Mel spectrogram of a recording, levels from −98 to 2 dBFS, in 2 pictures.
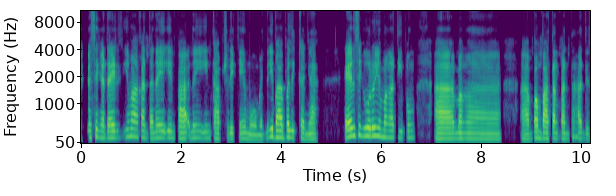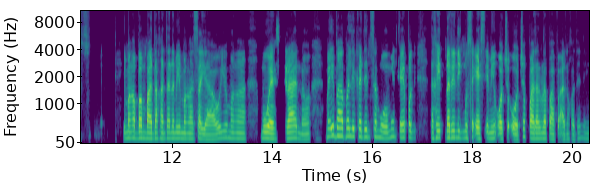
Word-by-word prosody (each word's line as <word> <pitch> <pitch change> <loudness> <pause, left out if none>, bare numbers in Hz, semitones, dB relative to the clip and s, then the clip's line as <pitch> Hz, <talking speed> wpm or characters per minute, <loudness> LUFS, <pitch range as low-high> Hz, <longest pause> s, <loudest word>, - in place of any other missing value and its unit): Kasi 165 +3 -2
nga 155 - +2
dahil 155 +1 +2
yung 185 +2 -3
mga 185 -1 +2
kanta 150 -4 -1
naiinpa 155 -2 0
nai-encapsulate 145 -3 -5
niya 140 - -3
yung - - -7
moment, 115 -1 -5
naibabalik 165 0 +2
ka 140 - -3
niya. 125 0 -4 0.5
Kaya 190 +3 +7
siguro 205 -1 +3
yung 200 -3 0
mga 170 -1 0
tipong, 160 +1 -10 0.4
ah, 130 0 +4
mga, 135 -1 -1 1.0
ah, 120 - -1
pambatang 140 -1 +3
kanta 140 +3 -3
dis 130 +10 -15 0.6
yung 145 +1 -3
mga 150 -2 -1
pambatang 145 -2 +4
kanta 140 0 -1
na 145 - -2
may 145 0 -3
mga 135 -1 -3
sayaw 125 0 -1
yung 160 0 -8
mga 140 -2 -5 0.3
muestra 145 +1 +4
'no. 125 -1 -6 0.3
Maibabalik 195 0 +2
ka 185 - +3
din 180 -1 -3
sa 180 +1 -4
moment 155 +2 -2
kaya 165 +1 +1
'pag 165 -2 -3 0.3
nakit 160 +2 0
narinig 165 0 +3
mo 155 - -9
sa 155 - -3
SM 140 +2 +1
yung 145 +2 -4
Otso-Otso 135 +4 0
parang 140 -5 +2
napapaano 125 -3 -2
ka 120 - -9
din, 145 +5 -15
145 Hz, 160 wpm, -24 LUFS, 135-165 Hz, 1.0 s, Kaya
